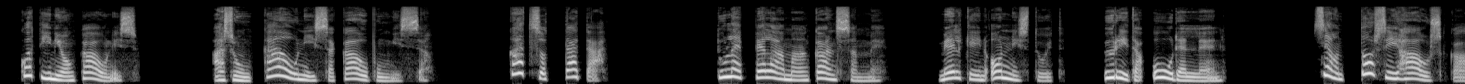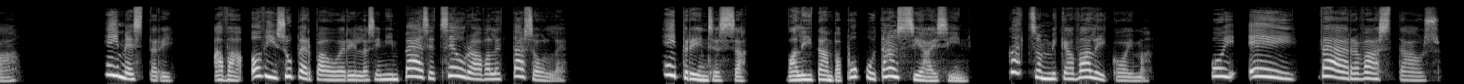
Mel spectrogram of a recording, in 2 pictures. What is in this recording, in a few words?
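Finnish female children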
